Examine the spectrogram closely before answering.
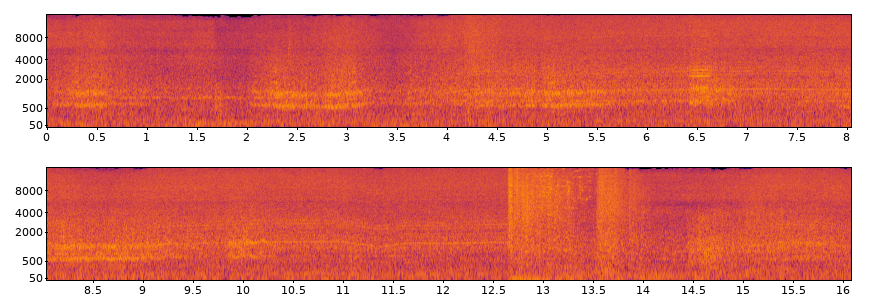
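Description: A vehicle engine roars steadily as it drives.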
